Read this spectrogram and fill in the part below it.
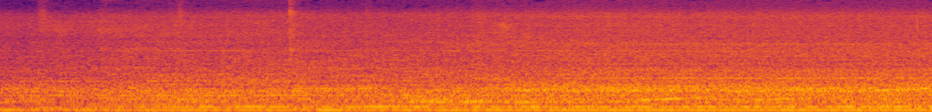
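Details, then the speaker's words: Gas furnace after a blower motor replacement: once the igniter glows and the unit preheats, the new blower spins up with a smooth, rising hum and runs normally. "and that's my blow motor and now we just wait for everything to heat up"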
